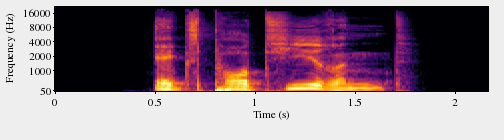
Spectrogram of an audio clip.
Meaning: present participle of exportieren
- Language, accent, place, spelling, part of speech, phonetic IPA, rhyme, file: German, Germany, Berlin, exportierend, verb, [ˌɛkspɔʁˈtiːʁənt], -iːʁənt, De-exportierend.ogg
